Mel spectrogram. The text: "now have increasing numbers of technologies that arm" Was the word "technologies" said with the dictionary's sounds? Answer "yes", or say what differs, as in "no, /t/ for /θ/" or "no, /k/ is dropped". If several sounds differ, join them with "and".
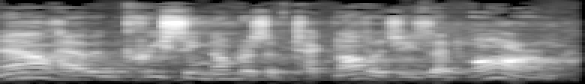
yes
